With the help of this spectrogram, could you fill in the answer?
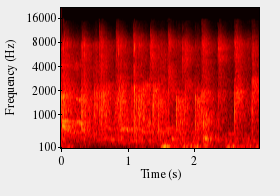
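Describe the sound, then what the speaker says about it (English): An audience at a Zambian High Commission gathering applauds to welcome a speaker, with moderate, continuous clapping and a few voices murmuring underneath. "Ladies and gentlemen, hand of applause."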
